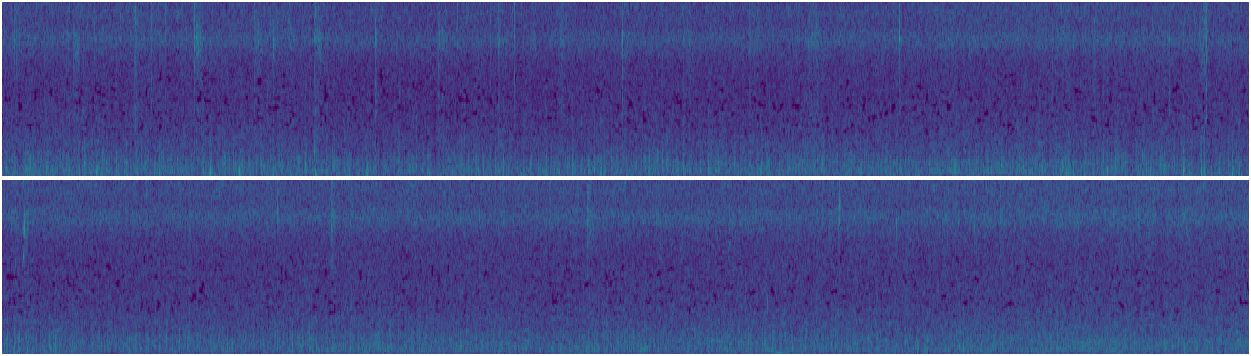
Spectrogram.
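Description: Heavy rain pouring steadily: a dense, even hiss with scattered sharp taps of nearby drops.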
